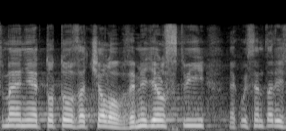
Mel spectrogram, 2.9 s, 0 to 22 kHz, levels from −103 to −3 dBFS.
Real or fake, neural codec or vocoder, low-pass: fake; vocoder, 48 kHz, 128 mel bands, Vocos; 9.9 kHz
